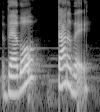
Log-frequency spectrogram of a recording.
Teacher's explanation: They're actually called dental in Spanish, like your tongue touches the back of your teeth, but in Russian these are alveolar sounds, I think this is how you say it, which are basically a little bit further back in my mouth.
